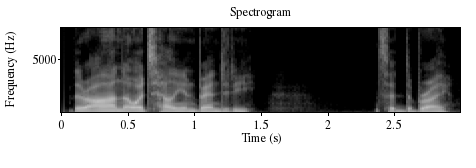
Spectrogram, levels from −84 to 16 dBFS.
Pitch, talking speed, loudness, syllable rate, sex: 120 Hz, 140 wpm, -17 LUFS, 7.5 syllables/s, male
